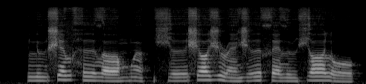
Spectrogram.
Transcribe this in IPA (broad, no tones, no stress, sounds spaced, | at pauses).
l ʉ ʃ ɛ v h ɘː ð ʌː m b ə̃ | ç ɘː ʃ ʌː ʒ ɹ ɛ̃ ʒ ɘː θ ɛ ð ʉ ç ʌː l o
